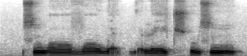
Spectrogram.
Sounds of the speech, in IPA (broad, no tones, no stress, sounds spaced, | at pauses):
ɕ ũ w ɔː v ɔː w ɛ̰ kʷ ɡʷ ɛ̰ ɭ e t͡ʃʰ u ɕ ũ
